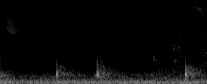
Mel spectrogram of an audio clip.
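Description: Dry-erase marker writing on a whiteboard: a few short strokes as a letter is drawn.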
